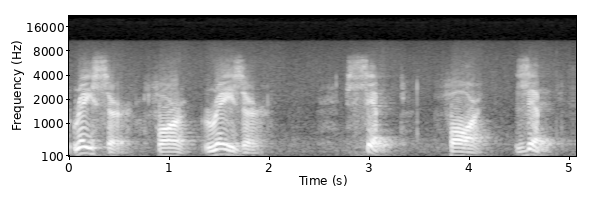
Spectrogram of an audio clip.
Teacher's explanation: the Latin American has difficulty with the S and Z Sounds in English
